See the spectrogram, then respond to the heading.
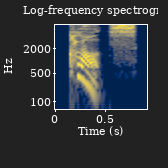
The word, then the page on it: klutz: British English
